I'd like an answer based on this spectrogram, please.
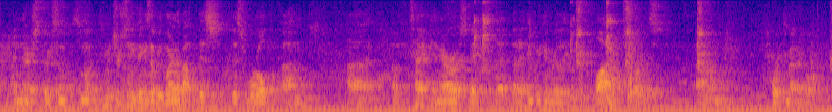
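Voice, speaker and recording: Over noticeable background noise and audible room echo, a man with an American accent talks at a fairly quick pace. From US West Coast (Los Angeles). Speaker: patient advocate speaker. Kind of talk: conference presentation. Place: hall. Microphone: camera far.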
